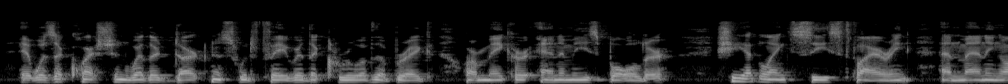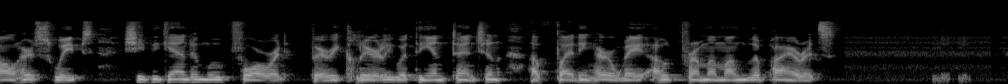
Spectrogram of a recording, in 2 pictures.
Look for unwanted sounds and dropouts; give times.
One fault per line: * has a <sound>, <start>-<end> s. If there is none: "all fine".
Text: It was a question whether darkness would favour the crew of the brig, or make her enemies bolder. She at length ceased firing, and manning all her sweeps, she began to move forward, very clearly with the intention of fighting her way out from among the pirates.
* has a laugh, 19.4-19.8 s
